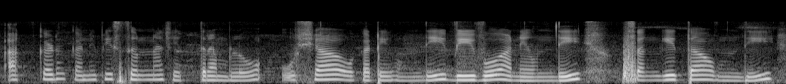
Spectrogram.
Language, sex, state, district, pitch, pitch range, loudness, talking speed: Telugu, female, Andhra Pradesh, Sri Satya Sai, 205 Hz, 190-225 Hz, -16 LUFS, 85 wpm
